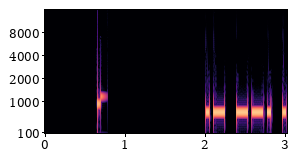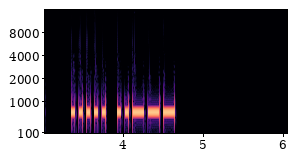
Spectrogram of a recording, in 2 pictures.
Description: Morse code, heard as a keyed tone, about 25 wpm, 700 Hz. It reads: AGE 52
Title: Practice QSO - Exchange 3 - More Info - 25wpm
